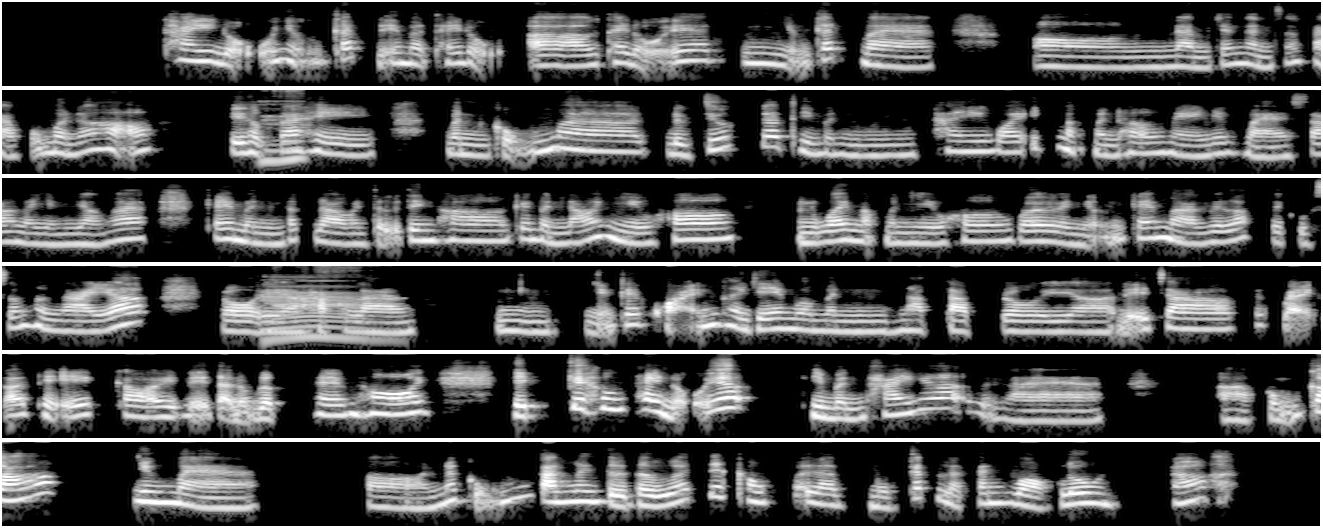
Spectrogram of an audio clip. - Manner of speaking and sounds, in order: in English: "vlog"; tapping
- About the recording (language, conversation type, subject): Vietnamese, advice, Cảm thấy bị lặp lại ý tưởng, muốn đổi hướng nhưng bế tắc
